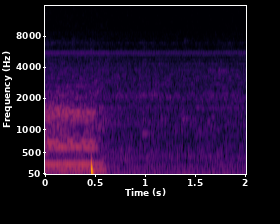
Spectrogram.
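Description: A drawn-out spoken vowel trails off, then a single sharp low thump about half a second in, followed by quiet room tone.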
